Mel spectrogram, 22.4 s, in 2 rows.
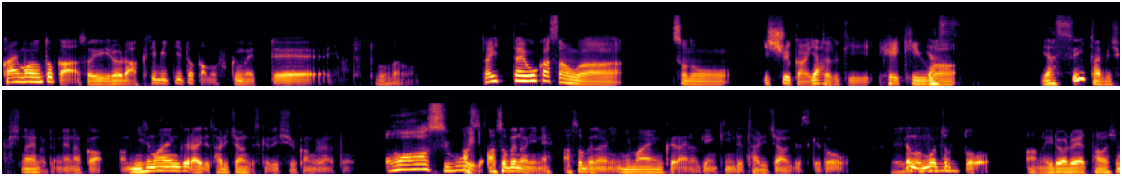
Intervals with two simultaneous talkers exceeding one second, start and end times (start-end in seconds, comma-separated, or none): none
